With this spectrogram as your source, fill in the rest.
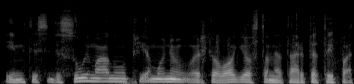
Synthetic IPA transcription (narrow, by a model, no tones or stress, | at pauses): ɪmʲt̪ʲɪsʋʲɪsuːiːmɑːnoːmupʲɾʲiɛmoːnʲuːɐɾʲxʲɛoːlˠoːɡʲɪjoːst̪ɐmʲɛt̪ɐɾʲpʲɛt̪ɐɪpɐt̪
